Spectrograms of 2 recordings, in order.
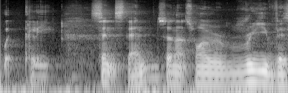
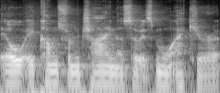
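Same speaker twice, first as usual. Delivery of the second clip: ordinary delivery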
